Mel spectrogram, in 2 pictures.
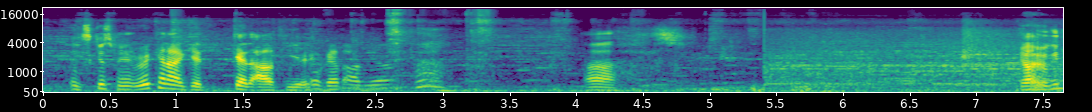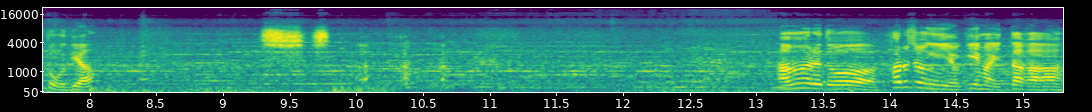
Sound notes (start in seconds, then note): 9.8 laughing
